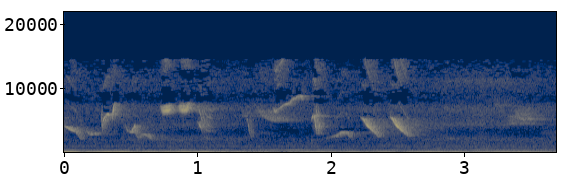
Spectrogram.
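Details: Singing finch, called a white tip finch, delivering brief high whistled slurs and sharp downward chirps in a quick uneven run, with a constant low droning hum beneath.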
